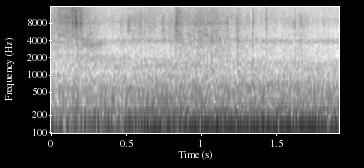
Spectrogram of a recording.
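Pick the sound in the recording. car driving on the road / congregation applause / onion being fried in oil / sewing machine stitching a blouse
car driving on the road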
